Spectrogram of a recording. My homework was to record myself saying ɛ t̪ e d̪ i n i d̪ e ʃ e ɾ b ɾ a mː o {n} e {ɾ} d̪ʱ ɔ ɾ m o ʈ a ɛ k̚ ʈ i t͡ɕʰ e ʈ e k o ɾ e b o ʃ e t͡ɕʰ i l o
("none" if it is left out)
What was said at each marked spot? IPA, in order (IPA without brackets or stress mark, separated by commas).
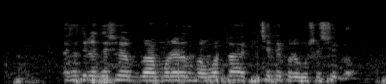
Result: n, ɾ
